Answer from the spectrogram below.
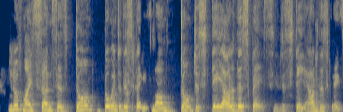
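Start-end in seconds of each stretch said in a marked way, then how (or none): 1.5-6.9 mimicked snippy voice with an attitude. Retelling what the son says to his mom: imitating son with an attitude. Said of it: "with an attitude".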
